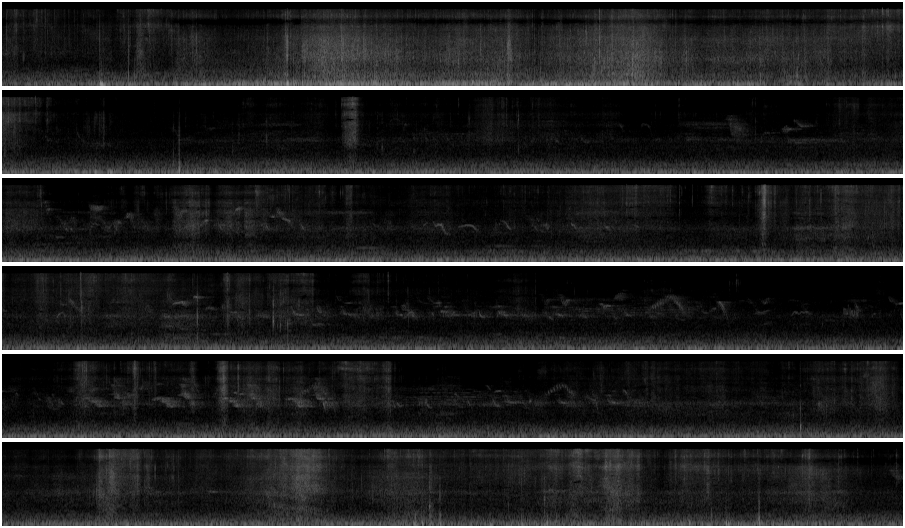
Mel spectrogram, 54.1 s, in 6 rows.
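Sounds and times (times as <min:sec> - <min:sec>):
faint bird chirps: 0:00.0 - 0:54.0
low steady background noise: 0:00.0 - 0:54.0.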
